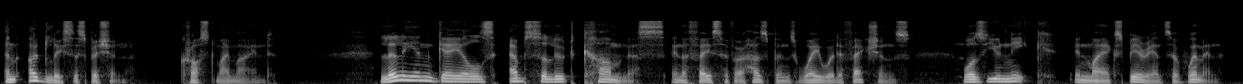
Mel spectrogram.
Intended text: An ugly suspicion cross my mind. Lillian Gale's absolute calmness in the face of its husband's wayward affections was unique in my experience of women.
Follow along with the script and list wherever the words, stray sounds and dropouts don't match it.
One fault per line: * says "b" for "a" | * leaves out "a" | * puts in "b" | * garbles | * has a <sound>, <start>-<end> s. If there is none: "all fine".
* says "crossed" for "cross"
* says "her" for "its"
